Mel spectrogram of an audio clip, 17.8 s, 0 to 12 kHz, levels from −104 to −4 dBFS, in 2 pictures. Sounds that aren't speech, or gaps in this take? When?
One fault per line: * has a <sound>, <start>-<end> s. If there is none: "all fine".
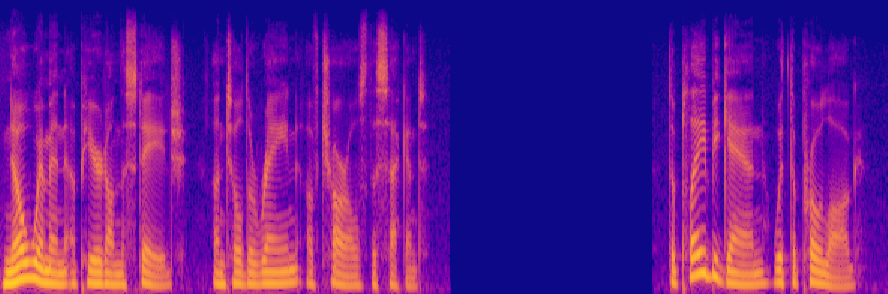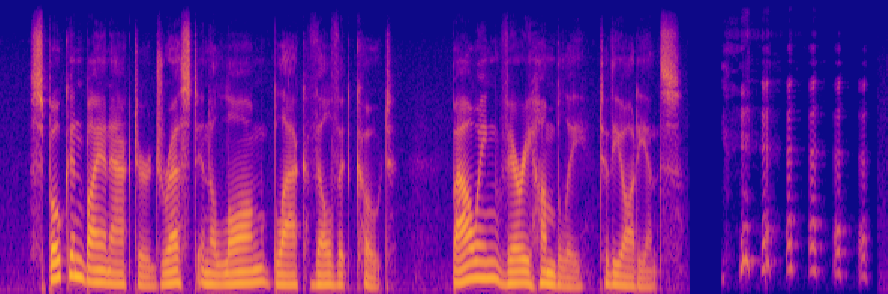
* has a laugh, 16.1-17.6 s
